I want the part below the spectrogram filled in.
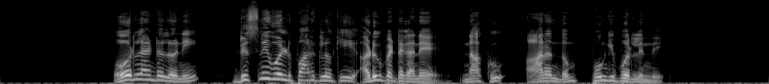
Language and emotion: Telugu, happy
